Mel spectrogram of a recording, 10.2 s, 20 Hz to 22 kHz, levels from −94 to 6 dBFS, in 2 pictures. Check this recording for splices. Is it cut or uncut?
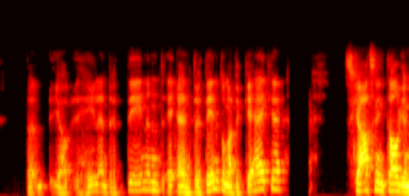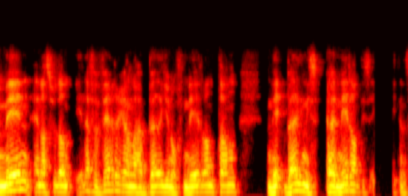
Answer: uncut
